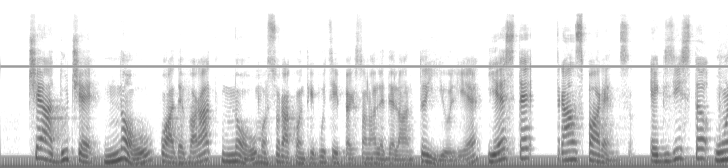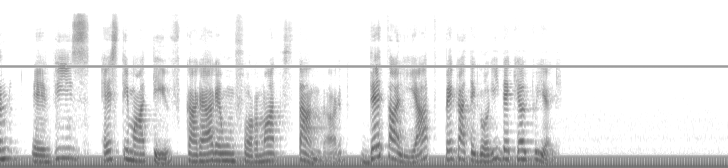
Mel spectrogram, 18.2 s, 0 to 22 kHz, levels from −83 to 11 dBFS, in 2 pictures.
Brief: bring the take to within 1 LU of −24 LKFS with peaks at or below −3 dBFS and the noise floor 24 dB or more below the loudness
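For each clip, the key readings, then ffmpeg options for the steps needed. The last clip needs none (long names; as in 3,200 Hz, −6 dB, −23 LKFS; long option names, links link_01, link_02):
mains hum 50 Hz; hum harmonics up to 250 Hz; level of the hum −30 dBFS; interfering tone 4,300 Hz; level of the tone −43 dBFS; integrated loudness −29.5 LKFS; sample peak −13.5 dBFS; target loudness −24.0 LKFS
→ -af "bandreject=frequency=50:width_type=h:width=6,bandreject=frequency=100:width_type=h:width=6,bandreject=frequency=150:width_type=h:width=6,bandreject=frequency=200:width_type=h:width=6,bandreject=frequency=250:width_type=h:width=6"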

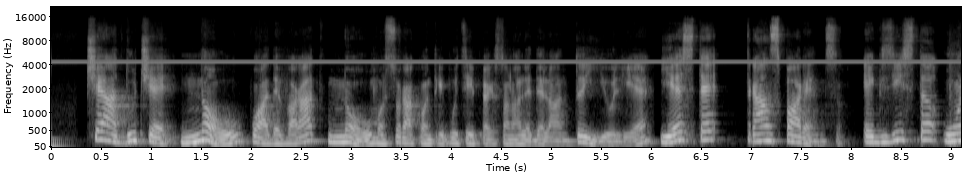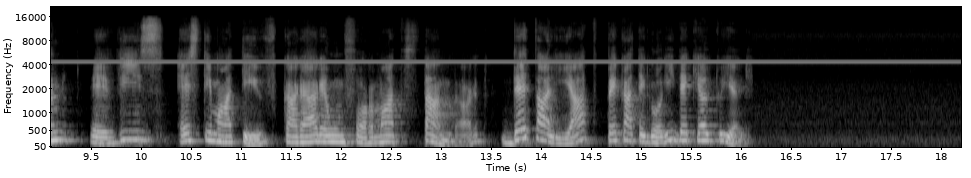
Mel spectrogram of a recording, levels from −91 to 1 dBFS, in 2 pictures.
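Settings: mains hum none found; interfering tone 4,300 Hz; level of the tone −43 dBFS
→ -af "bandreject=frequency=4300:width=30"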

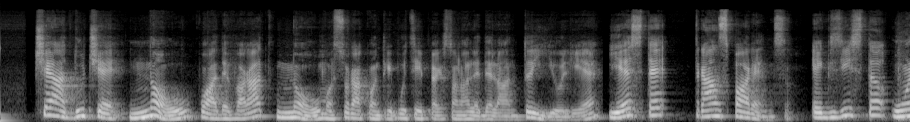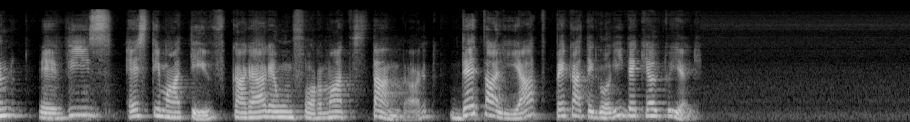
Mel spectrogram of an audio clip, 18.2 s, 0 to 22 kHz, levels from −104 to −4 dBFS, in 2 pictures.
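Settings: interfering tone none found; integrated loudness −30.5 LKFS; sample peak −14.0 dBFS; target loudness −24.0 LKFS
→ -af "volume=6.5dB"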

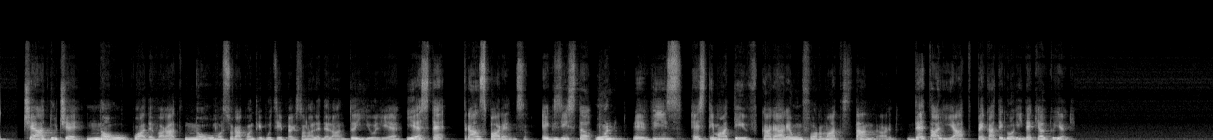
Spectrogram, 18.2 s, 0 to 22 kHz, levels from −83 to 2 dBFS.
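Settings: integrated loudness −24.0 LKFS; sample peak −7.5 dBFS; background noise floor −63 dBFS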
